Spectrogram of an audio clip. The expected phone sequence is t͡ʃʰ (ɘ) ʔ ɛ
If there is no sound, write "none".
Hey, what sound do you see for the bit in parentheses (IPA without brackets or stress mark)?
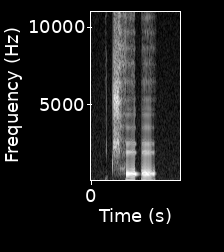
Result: ɛ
